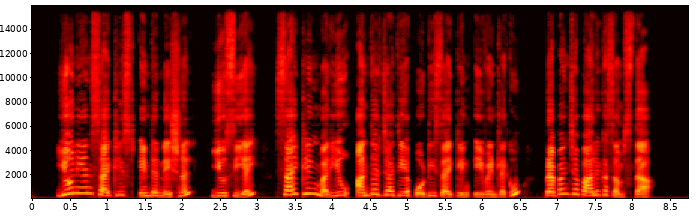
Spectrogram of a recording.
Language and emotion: Telugu, neutral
